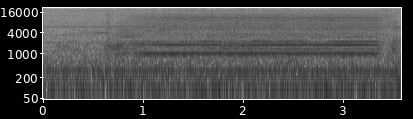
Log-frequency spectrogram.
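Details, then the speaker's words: Porsche Cayenne 958 3.0 TDI diesel, after a fuel filter change, repeat fuel pump actuation test: steady electric whir with a thin high tone for about three seconds, sloshing now died down; normal priming. "Definitely some funny noises. I think it's bleeding all the air out. The sloshing noises have died down."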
